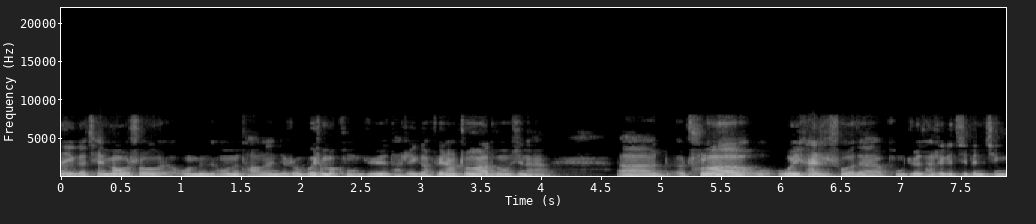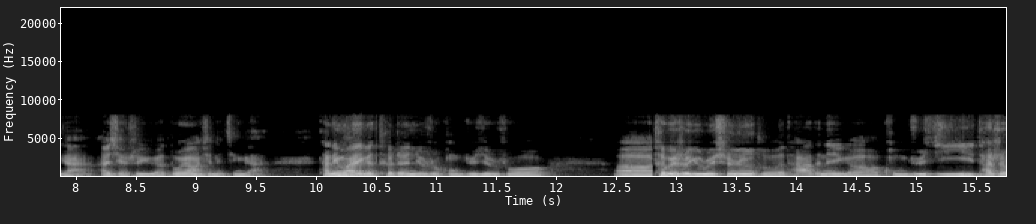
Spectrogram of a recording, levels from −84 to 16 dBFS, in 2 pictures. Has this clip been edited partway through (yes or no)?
yes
